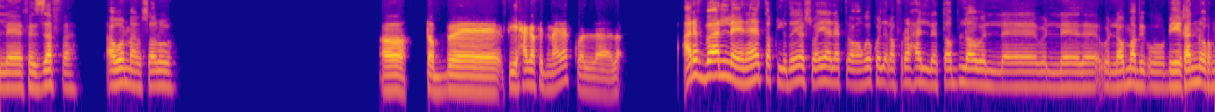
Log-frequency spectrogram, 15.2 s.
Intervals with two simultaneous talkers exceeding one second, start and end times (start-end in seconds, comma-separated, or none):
none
